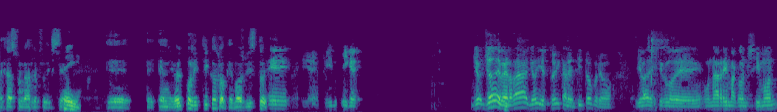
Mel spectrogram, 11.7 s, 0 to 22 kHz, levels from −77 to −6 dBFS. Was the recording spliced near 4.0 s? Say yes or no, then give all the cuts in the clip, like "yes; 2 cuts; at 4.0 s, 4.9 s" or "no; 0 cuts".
yes; 1 cut; at 4.0 s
